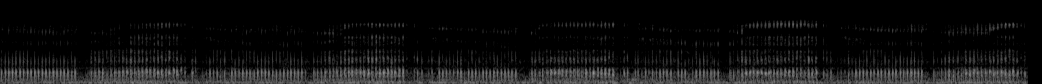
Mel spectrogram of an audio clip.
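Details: Alani, a small 8 lb female house cat with an unusually loud purr, purring steadily indoors; a continuous rumbling drone with rhythmic breath cycles roughly every second, slight melodic tonal shifts woven into the purr.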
